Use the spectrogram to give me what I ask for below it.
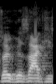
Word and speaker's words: Okazaki: a voice from behind me please wait Universe pronounced okazaki San my name is both written and pronounced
